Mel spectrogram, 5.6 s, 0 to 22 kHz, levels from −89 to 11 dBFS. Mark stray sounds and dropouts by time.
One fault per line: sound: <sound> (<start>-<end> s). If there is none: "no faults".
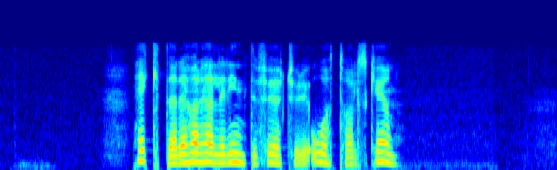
no faults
